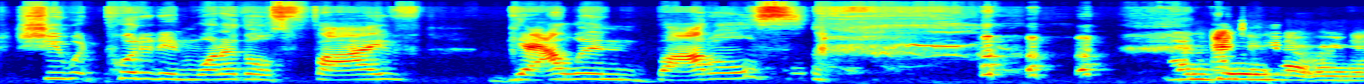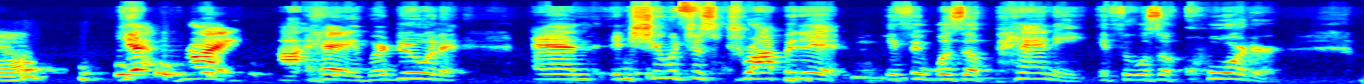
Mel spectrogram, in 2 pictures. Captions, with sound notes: she would put it in one of those five-gallon bottles. [laughs] -I'm doing that right now. -Yes, right. Hey, we're doing it. She would just drop it in. If it was a penny, if it was a quarter.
